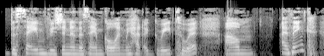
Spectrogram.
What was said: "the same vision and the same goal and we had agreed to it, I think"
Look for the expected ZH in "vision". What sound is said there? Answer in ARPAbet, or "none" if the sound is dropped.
ZH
